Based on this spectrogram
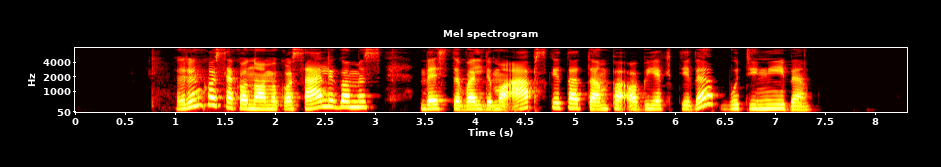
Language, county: Lithuanian, Kaunas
